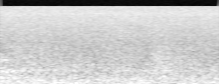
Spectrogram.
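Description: Steady hiss from the microphone and sound system with a low electrical hum underneath: the room tone of an amplified hall during a pause in speech.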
